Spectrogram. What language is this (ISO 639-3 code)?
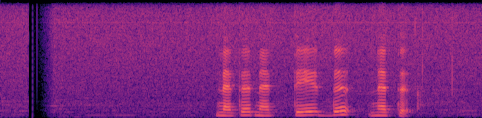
sin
